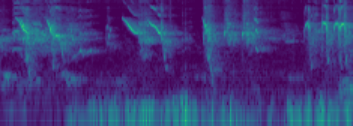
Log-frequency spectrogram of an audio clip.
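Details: Crow food call, heard as loud, grating squawks in bursts of two or three, each note dropping in pitch, separated by short pauses, over a low rumbling background.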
